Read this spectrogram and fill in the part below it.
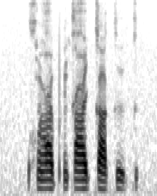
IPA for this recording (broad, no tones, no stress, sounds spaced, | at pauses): x õ ʕ ɨ pʼ ẽ k ʕ i k a k ɨ k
